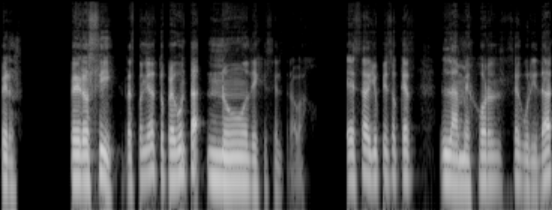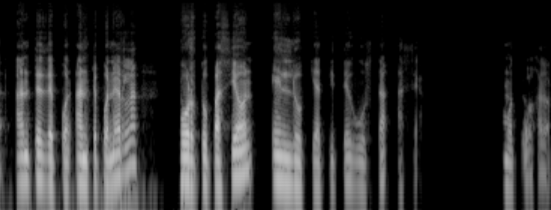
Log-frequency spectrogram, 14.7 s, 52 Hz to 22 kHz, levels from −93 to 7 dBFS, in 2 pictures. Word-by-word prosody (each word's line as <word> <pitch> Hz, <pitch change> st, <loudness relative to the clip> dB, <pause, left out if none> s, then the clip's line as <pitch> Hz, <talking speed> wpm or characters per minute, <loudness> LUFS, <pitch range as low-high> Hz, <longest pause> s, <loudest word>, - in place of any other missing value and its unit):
Pero, 115 Hz, -4 st, +1 dB, 0.7 s
pero 130 Hz, -1 st, +7 dB
sí, 125 Hz, -8 st, +2 dB
respondiendo 140 Hz, +7 st, -2 dB
a -, -, -28 dB
tu 150 Hz, -, -5 dB
pregunta, 135 Hz, +3 st, +3 dB
no 120 Hz, -3 st, +4 dB
dejes 110 Hz, -1 st, -7 dB
el -, -, -15 dB
trabajo. -, -, -22 dB, 0.5 s
Esa 130 Hz, +4 st, 0 dB
yo 135 Hz, 0 st, -1 dB
pienso 140 Hz, -1 st, -5 dB
que 140 Hz, -, +1 dB
es 135 Hz, +1 st, -8 dB, 0.3 s
la 125 Hz, -2 st, +3 dB
mejor 120 Hz, +1 st, -1 dB
seguridad 115 Hz, +2 st, -1 dB
antes 120 Hz, +1 st, -2 dB
de 110 Hz, -, +1 dB
po 105 Hz, -, -8 dB
anteponerla 125 Hz, -, -2 dB, 0.5 s
por 120 Hz, -4 st, +3 dB
tu 115 Hz, -1 st, -5 dB
pasión 140 Hz, +8 st, 0 dB, 0.2 s
en 120 Hz, -3 st, -1 dB
lo 105 Hz, -5 st, -6 dB
que 110 Hz, -, -12 dB
a -, -, -13 dB
ti 110 Hz, -2 st, -23 dB
te 115 Hz, 0 st, -14 dB
gusta 105 Hz, -3 st, -15 dB
hacer. -, -, -29 dB, 1.1 s
Como 100 Hz, -2 st, -12 dB
trabajador. -, -, -21 dB
120 Hz, 145 wpm, -23 LUFS, 110-130 Hz, 1.1 s, pero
